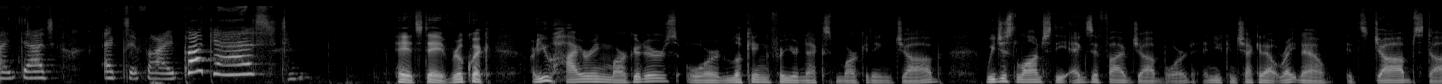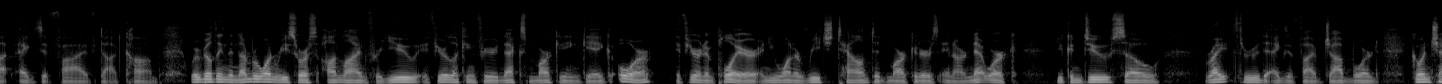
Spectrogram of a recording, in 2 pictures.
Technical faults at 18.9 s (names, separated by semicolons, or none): none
